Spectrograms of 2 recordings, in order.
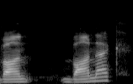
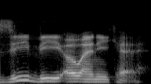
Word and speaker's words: Zvonek: Aurora Councilman Dustin, I don't know how to say this dude's name, Vonek? It's Zvonek.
